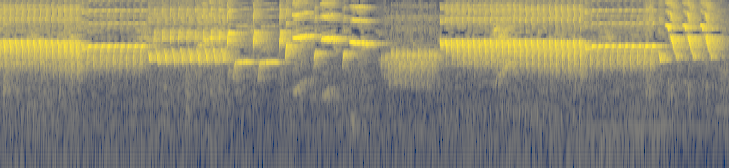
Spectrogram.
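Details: European goldfinch song for canary training, loud and clear: a long buzzy trill drops in steps, gives way to tumbling liquid twitters and sweeps, then resumes as a sustained high rolling trill.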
